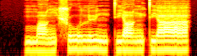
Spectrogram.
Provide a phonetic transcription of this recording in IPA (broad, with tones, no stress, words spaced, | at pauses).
mɑ˨˦ŋʂu˦ly˥˨n t̪jɑ˦ŋt̪jä˦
